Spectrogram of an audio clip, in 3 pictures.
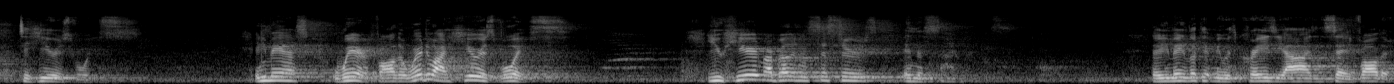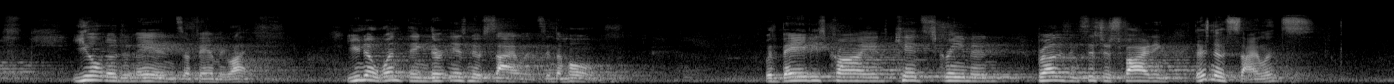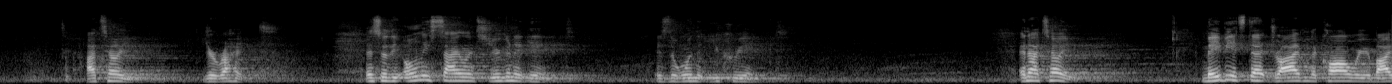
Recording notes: Delivered on January 28, 2018 at the Cathedral of the Nativity of the Blessed Virgin Mary in Biloxi, MS.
